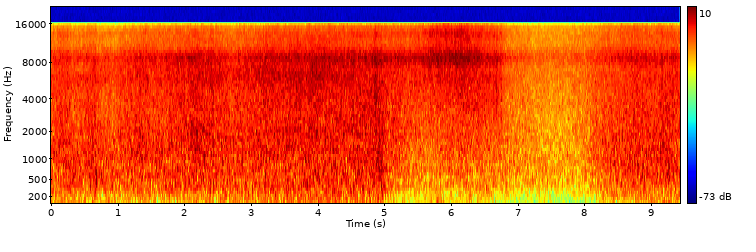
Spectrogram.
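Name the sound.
ocean waves rushing up the shore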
